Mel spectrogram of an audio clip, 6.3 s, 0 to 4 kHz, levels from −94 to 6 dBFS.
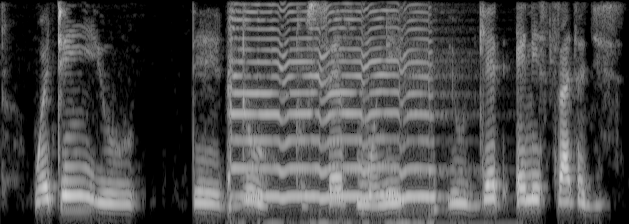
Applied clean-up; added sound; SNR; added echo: none; Electric guitar; 0 dB; none.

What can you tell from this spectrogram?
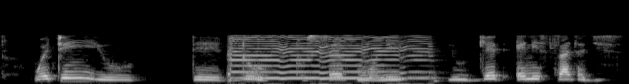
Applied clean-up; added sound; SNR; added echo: classical method log-MMSE.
